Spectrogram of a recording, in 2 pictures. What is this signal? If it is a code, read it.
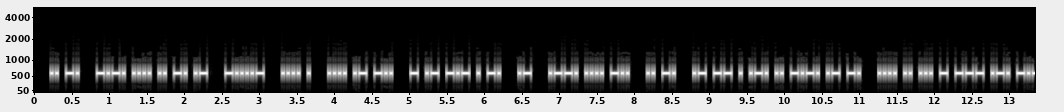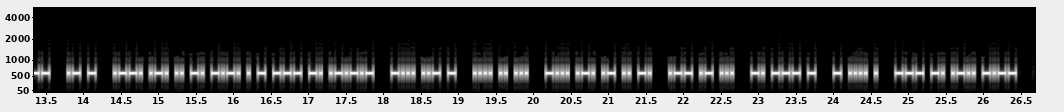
Morse code, heard as a keyed tone, about 34 wpm, 600 Hz. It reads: IN CHINA - HE HAD TAKEN A PHD IN AMERICAN HISTORY AT PRINCETON. BUT HIS BRAIN WAS NOT THE ONLY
